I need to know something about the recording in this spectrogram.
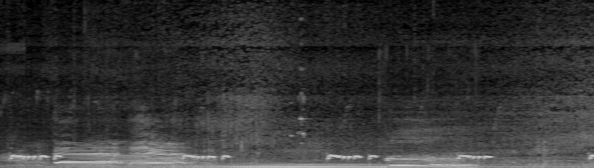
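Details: Herd of tame cattle, dozens of cows walking a forest path in search of green grass; a few harmonic moos over a heavy low rumble, with bursts of short repeated tonal chirps between calls.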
